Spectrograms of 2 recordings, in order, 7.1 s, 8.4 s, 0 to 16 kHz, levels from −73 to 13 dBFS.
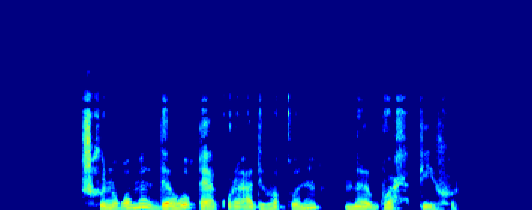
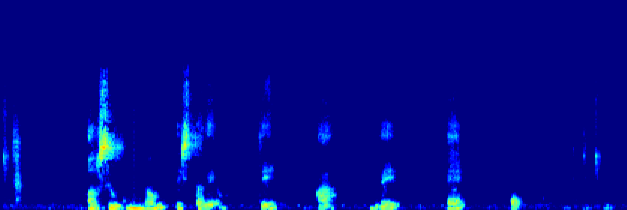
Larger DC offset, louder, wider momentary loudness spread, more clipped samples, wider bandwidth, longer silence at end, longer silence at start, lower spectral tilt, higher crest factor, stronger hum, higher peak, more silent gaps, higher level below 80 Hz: neither; about the same, -24 LUFS vs -23 LUFS; second, 10 LU vs 23 LU; neither; second, 9.4 kHz vs 10.5 kHz; first, 1 s vs 0.25 s; first, 1.1 s vs 0.05 s; about the same, -4.5 dB/octave vs -5 dB/octave; about the same, 22 dB vs 24 dB; neither; about the same, -4 dBFS vs -4 dBFS; first, 4.33-4.60 s, 5.47-5.59 s vs none; second, -72 dBFS vs -66 dBFS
